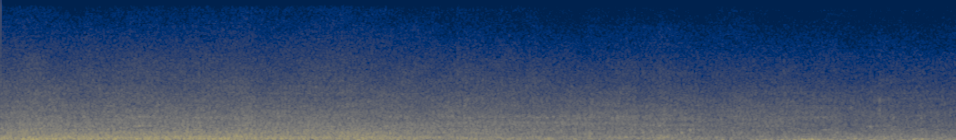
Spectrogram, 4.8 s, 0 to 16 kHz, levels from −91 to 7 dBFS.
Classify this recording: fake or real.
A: fake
